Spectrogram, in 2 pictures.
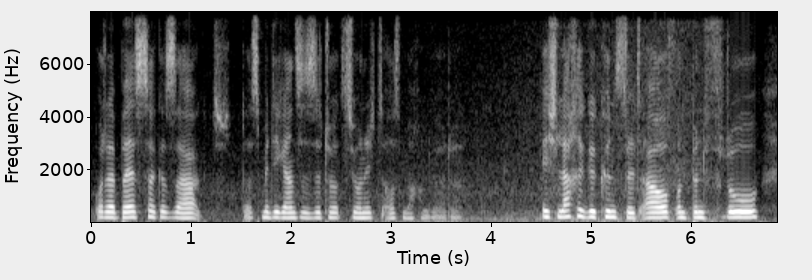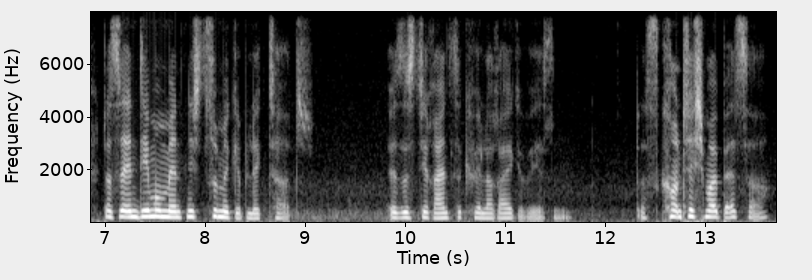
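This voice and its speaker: A woman's voice: mid-range voice, flat delivery, moderate pace, darkish tone. A woman reading a first-person fan fiction story aloud, voicing a heartbroken inner monologue.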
